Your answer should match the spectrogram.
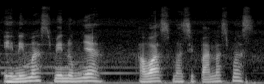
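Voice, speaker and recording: A man voicing a friendly, casual young hiker in an animated story. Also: medium pitch, moderate pace, a little hiss or hum, lightly acted. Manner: casual, chatty.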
